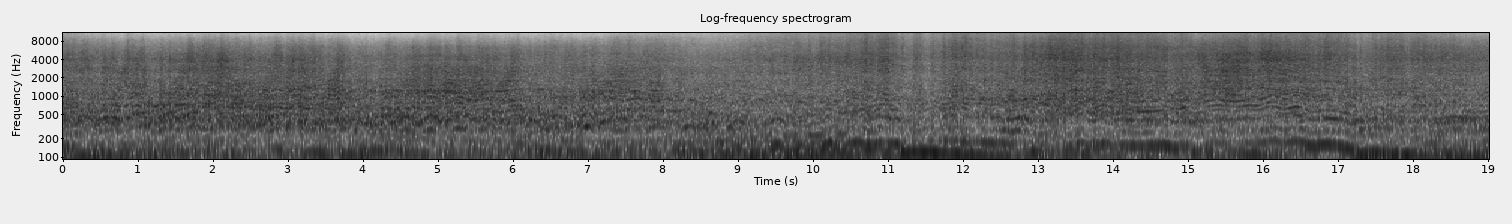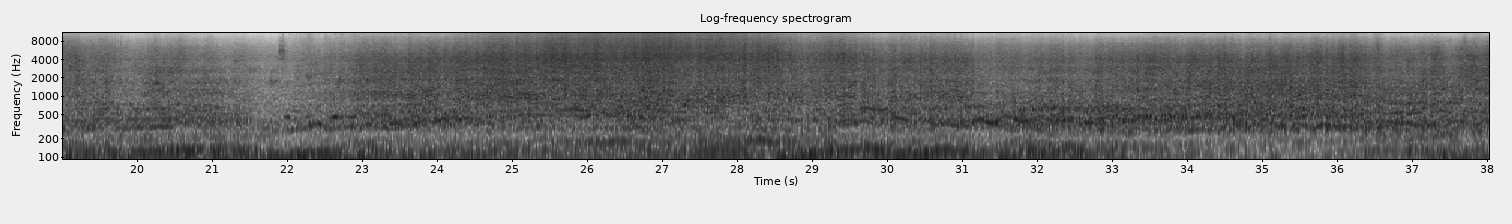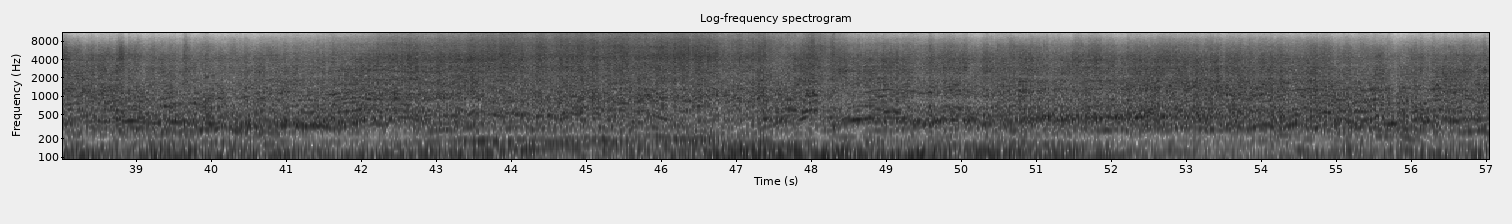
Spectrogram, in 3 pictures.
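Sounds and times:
race car engines at speed: 0.0s - 57.0s.

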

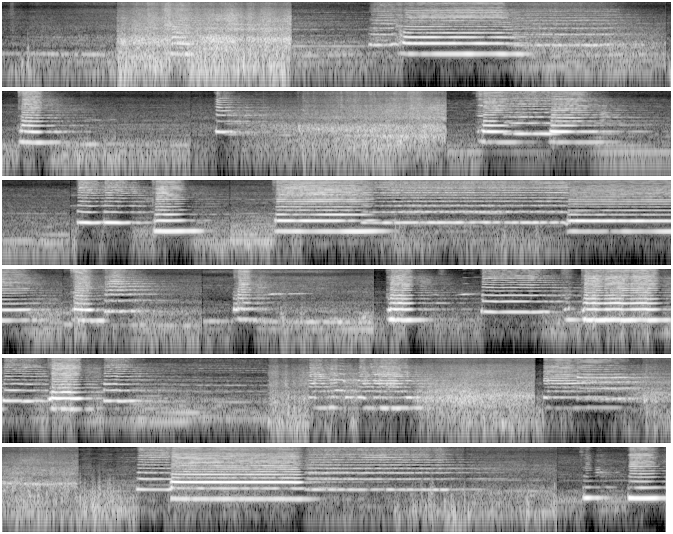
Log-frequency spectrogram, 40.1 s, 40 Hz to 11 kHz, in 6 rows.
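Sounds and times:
rushing train noise: 0.0s - 40.0s
train horn toots: 1.6s - 2.1s, 3.6s - 7.7s, 8.8s - 9.4s, 11.4s - 13.2s, 14.0s - 23.1s, 23.9s - 31.0s, 32.1s - 33.2s, 34.8s - 38.5s, 39.2s - 40.0s.

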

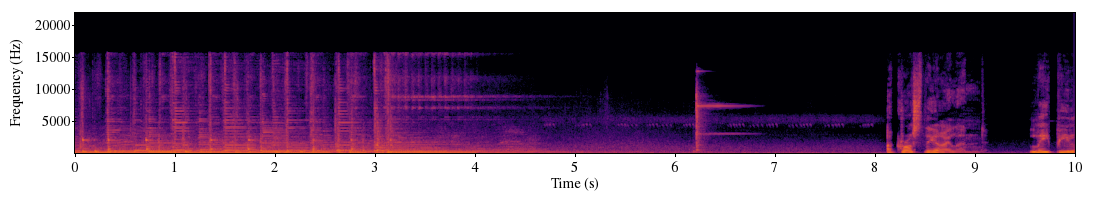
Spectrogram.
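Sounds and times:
insect chirping: 4.7s - 9.1s
bright ringing clink: 6.2s - 6.9s.

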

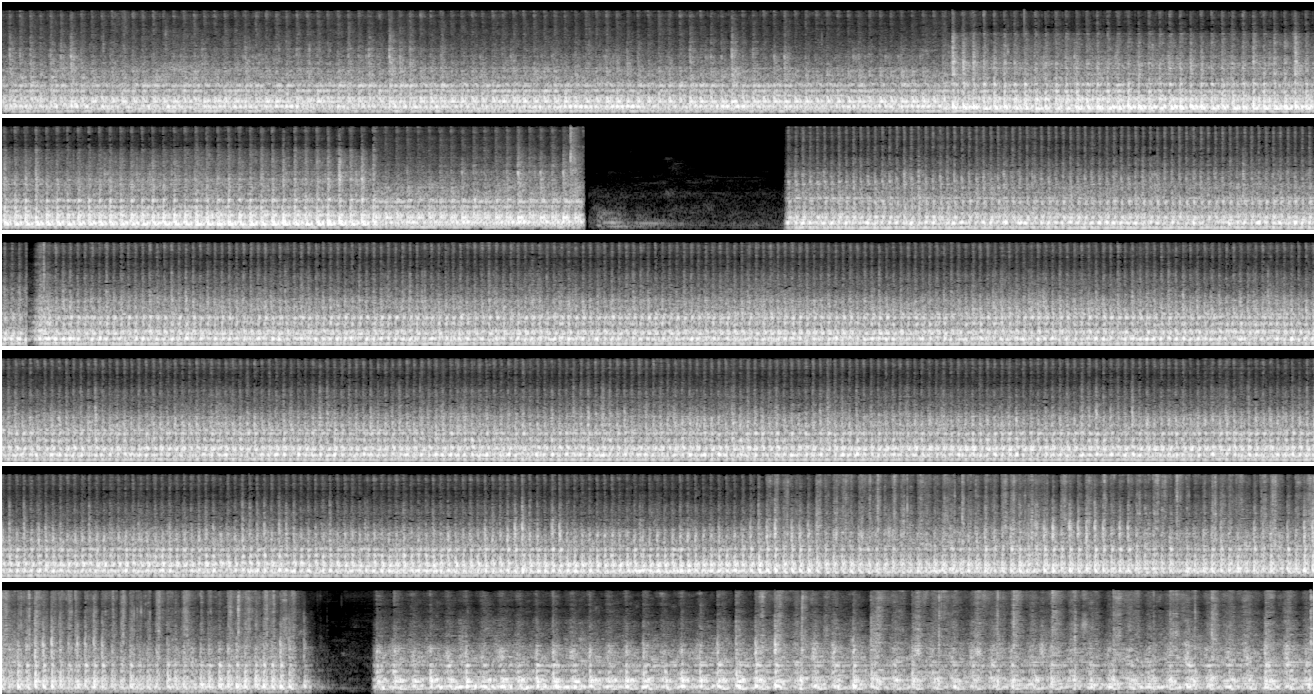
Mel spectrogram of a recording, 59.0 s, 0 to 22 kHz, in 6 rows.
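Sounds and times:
hydraulic press pump hum: 0.0s - 14.3s, 15.7s - 59.0s.

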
